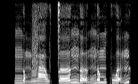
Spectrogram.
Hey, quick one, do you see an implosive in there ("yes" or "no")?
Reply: no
